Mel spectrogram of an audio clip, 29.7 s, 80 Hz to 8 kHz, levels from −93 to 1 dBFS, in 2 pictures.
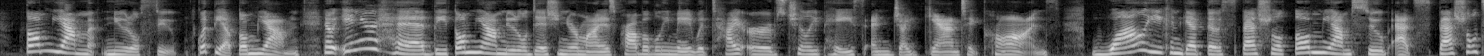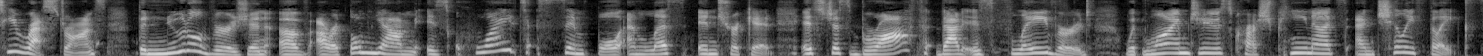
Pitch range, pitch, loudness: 180-260 Hz, 215 Hz, -24 LUFS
